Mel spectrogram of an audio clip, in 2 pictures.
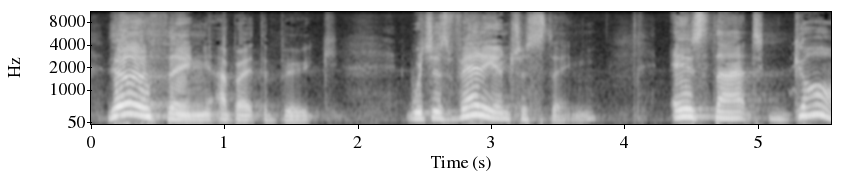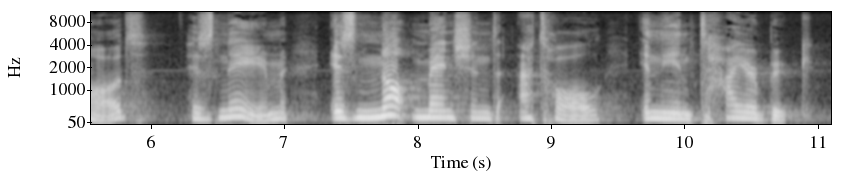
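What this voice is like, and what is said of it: Speaks English with an accent. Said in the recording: “If you don't understand my accent right now”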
